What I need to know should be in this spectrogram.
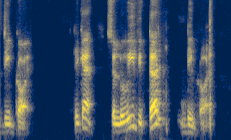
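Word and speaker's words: de Broglie: how to pronounce it I think I have seen somewhere that we pronounce this as debroy okay so Louis Victor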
